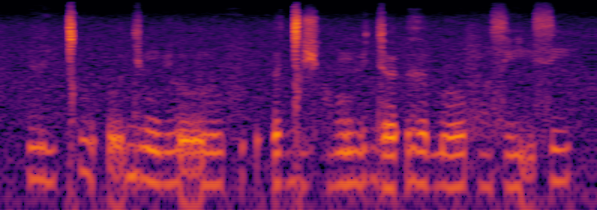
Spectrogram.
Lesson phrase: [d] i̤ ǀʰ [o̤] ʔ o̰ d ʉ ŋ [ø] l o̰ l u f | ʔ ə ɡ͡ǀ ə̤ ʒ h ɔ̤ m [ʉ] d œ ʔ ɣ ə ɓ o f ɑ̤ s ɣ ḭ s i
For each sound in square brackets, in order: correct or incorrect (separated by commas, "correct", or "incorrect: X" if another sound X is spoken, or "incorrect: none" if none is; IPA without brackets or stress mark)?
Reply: incorrect: ð, correct, incorrect: y, correct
